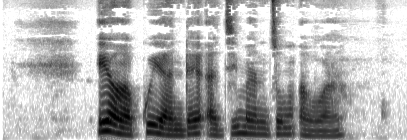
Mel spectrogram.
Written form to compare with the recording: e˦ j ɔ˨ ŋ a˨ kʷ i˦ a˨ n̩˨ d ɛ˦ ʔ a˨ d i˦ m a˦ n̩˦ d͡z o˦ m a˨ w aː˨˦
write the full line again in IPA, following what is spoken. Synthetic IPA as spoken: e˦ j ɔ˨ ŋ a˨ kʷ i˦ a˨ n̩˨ d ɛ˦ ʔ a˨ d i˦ m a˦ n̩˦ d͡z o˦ m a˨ w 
